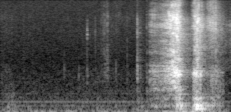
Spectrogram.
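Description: Sliding-blade paper trimmer cutting through cardstock: a short noisy stroke of the blade carriage about a second and a half in, ending in a sharp click.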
